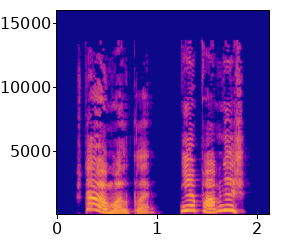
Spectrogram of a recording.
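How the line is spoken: Giggling examiner. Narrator (Russian): хихикнул экзаменатор

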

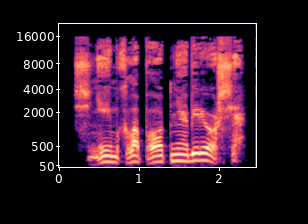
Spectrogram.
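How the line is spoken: Grumbling dwarf. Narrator (Russian): проворчал кто-то из гномов

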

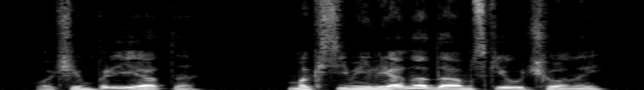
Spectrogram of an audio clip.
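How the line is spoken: Calm introduction. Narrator (Russian): спокойно представился Макс

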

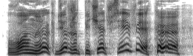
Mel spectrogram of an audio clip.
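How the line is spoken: Laughing chuckle. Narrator (Russian): хохотнул Джеспер

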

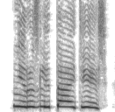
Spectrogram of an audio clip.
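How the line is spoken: Full-force shout. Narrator (Russian): изо всех сил закричала Гайка

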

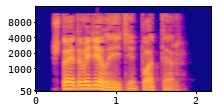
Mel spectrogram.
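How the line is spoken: Cold question. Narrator (Russian): холодно, как всегда, спросил Снег

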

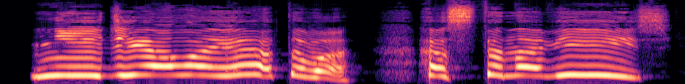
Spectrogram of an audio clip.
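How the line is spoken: Wailing howl. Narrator (Russian): взвыла миссис Самарассудительность

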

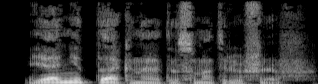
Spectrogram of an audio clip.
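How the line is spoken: Sighing. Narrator (Russian): вздохнул Харри

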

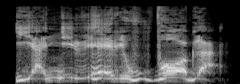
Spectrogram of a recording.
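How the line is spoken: Shout. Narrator (Russian): закричал Кадрус

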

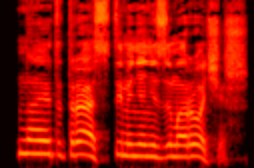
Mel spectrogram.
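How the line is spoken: Grumbling. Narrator (Russian): проворчал Мурильо

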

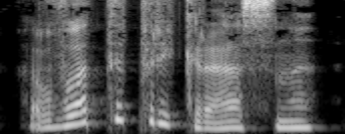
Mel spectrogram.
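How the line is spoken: Gentle, good-natured voice. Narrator (Russian): голос ее стал ласково-добродушным

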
